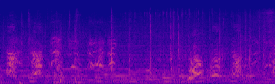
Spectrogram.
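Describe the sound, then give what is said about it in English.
Excited dogs bark and yip over and over in quick, uneven bursts, with loud high yelps mixed in. “The dogs hop up and down in excitement.”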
